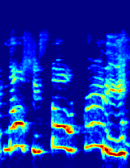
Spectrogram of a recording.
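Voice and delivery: put-on little girl voice. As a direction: gush like a seven-year-old. Child self voiced in story.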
